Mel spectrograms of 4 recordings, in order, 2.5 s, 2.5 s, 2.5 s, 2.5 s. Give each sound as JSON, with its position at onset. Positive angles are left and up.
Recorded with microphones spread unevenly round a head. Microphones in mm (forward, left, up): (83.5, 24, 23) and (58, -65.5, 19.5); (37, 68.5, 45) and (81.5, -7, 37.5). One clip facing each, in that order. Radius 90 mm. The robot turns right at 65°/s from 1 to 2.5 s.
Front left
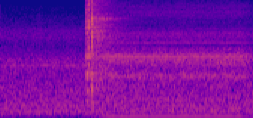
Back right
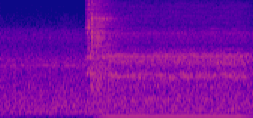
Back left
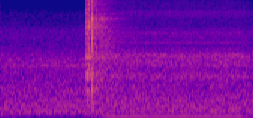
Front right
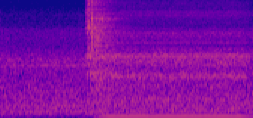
{"t": 0.8, "sound": "a camera shutter", "azimuth_deg": 115, "distance_m": 2.5}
